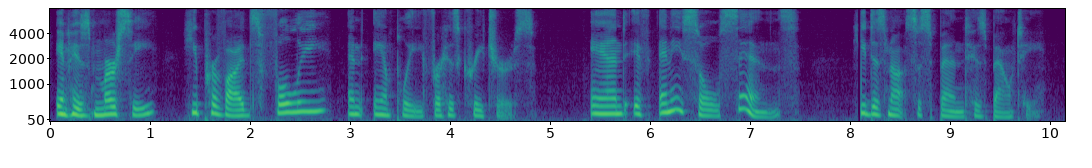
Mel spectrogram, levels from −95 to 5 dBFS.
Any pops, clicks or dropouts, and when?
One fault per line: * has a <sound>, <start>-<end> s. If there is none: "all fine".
* has a dropout, 8.1-8.1 s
